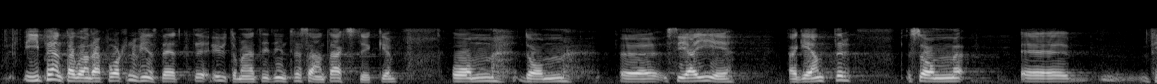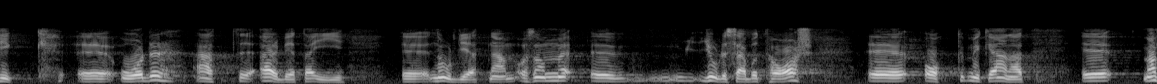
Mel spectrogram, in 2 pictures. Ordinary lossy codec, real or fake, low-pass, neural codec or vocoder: none; real; 5.4 kHz; none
